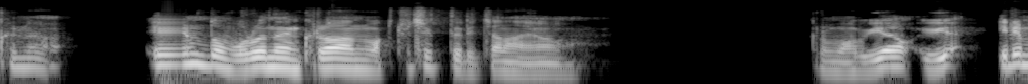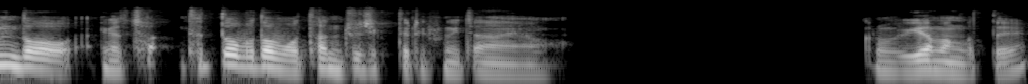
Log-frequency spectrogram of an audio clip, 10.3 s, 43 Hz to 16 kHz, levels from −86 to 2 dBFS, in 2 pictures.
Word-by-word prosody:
그냥 140 0 -8 0.4
이름도 175 -1 +3
모르는 140 +2 +5
그러한 135 -2 +6
막 110 -2 -4
주식들 140 -7 -4
있잖아요. 95 -4 -5 1.2
그런 110 - -11
막 105 0 -5
위험 150 +5 +4
위험 120 - +1 0.2
이름도 155 -8 +2
아 - - -23
그냥 - - -10
처 - - -9
듣도 170 +2 -1
보도 150 -1 +2
못한 120 +1 -5
주식들이 120 -2 -10
분명 105 - -14
있잖아요. 90 -4 -12 1.6
그런 105 -1 -15
위험한 110 -2 -2
것들? 90 - -14
125 Hz, 325 characters per minute, -20 LUFS, 105-150 Hz, 1.6 s, 그러한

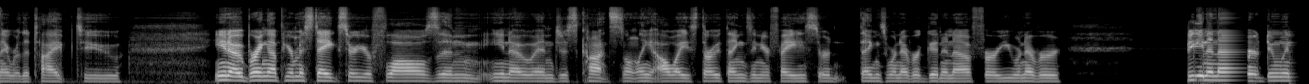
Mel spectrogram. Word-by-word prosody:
they 140 - -1
were 135 -1 -8
the 135 - -5
type 140 0 -3
to, 140 -1 -6 0.9
you 205 +1 +7
know, 185 -2 +10
bring 190 +2 +6
up 180 -1 +3
your 180 0 -2
mistakes 175 -2 +4
or 175 - 0
your 165 -1 -3
flaws 160 -1 0
and, 155 -3 -5
you 165 0 -5
know, 150 -1 -2
and 145 -1 -5
just 145 0 -3
constantly 155 -1 -1
always 150 0 -1
throw 150 0 -3
things 150 0 -4
in 150 - -7
your 145 0 -5
face, 145 -1 -1
or 150 - -6 0.3
things 155 -1 -3
were 150 0 -6
never 145 0 -3
good 150 +2 -3
enough, 140 0 -3
or 145 0 -2
you 150 +1 -7
were 150 - -6
never 145 -1 -3 1.3
being 200 0 +6
enou 190 0 +3
or 160 - +3
doing 175 +2 -3
150 Hz, 185 wpm, -22 LUFS, 145-165 Hz, 1.3 s, know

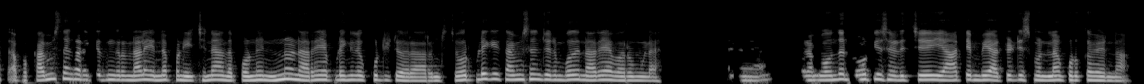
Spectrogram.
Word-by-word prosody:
அப்ப 185 - -8
கமிஷன் 250 +4 +1
கிடைக்குதுங்கிறதுனால 210 -1 0
என்ன 205 +2 +2
பண்ணிருச்சுன்னா, 195 +1 +1
அந்த 185 -2 +2
பொண்ணு 190 +2 +4
இன்னும் 230 +2 +4
நெறைய 205 +3 +1
பிள்ளைங்கள 205 0 0
கூட்டிட்டு 195 -2 -2
வர 175 0 0
ஆரம்பிச்சுச்சு. 175 +2 -3
1 205 - -2
பிள்ளைக்கு 245 +1 0
கமிஷன் 225 +1 0
சொல்லும்போது, 215 +1 +1
நெறையா 210 +2 +2
வரும்ல. 185 -1 0
அம், - - -40 1.3
இப்ப 200 - -9
நம்ப 200 0 0
வந்து 235 +4 +1
நோட்டீஸ் 230 -1 0
அடிச்சு, 200 +2 0 0.2
யார்டயும் 200 +2 -1
போய் 205 -1 +3
அட்வர்டைஸ்மென்ட்லாம் 200 -1 -1
குடுக்க 195 0 -1
வேண்டாம். 175 -1 -2
205 Hz, 155 wpm, -23 LUFS, 190-215 Hz, 1.3 s, பொண்ணு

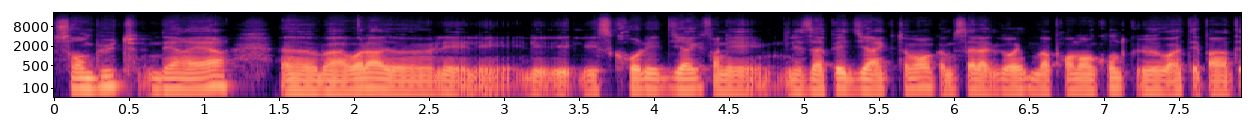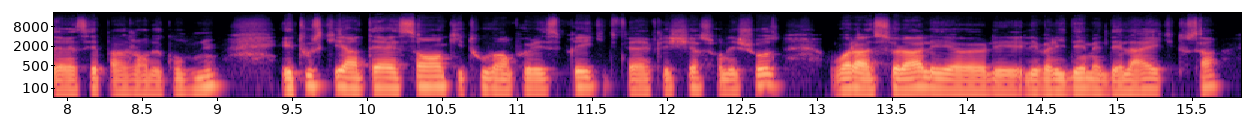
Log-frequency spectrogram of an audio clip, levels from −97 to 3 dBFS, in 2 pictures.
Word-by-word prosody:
sans 105 -1 +1
but 120 +4 -3
derrière, 100 +4 +2 0.4
heu, 90 0 +1
bah, 85 -1 +2
voilà, 100 +3 +4
heu, 85 -2 0
les 85 -1 -1
les - - -5
les - - -4
les - - -2
les 90 +1 -6
scroller 95 +2 -1
direct 100 0 0
enfin, 90 - -3
les, 85 -1 -2
mmh, - - -12
les 90 +2 -3
zapper 90 +2 +1
directement, 95 +3 0
comme 90 -3 -5
ça 95 - -1
l'algorithme 95 0 0
va 90 - +1
prendre 95 +1 0
en 90 - +2
compte 100 +2 -2
que, 105 - -11
voilà, 90 0 +1
tu - - -4
es - - -7
pas - - -1
intéressé 90 +2 0
par 85 - -5
ce - - -6
genre 85 -1 -3
de 85 - -3
contenu. 95 +8 -3 0.4
Et 105 - +4
tout 125 - -2
ce 125 - -4
qui 125 - -1
est - - +7
intéressant, 110 +2 +3
qui 115 -4 -7
t'ouvre 105 -1 0
un 95 - +1
peu 95 - -3
l'esprit, 95 +3 0
qui 120 - -25
te 125 - -22
fait - - -2
réfléchir 95 +3 -3
sur 90 - -6
des 95 0 0
choses, 130 +6 0 0.3
voilà, 100 0 +6
ceux-là, 100 +2 +5
les, 100 -3 +3
heu, 90 -1 +3
les 90 0 0
les 90 0 0
valider, 95 +2 +2
mettre 95 -3 -1
des 85 - +1
likes 95 +2 -1
tout - - -17
ça, 115 +3 -3
95 Hz, 260 wpm, -22 LUFS, 90-105 Hz, 0.4 s, est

